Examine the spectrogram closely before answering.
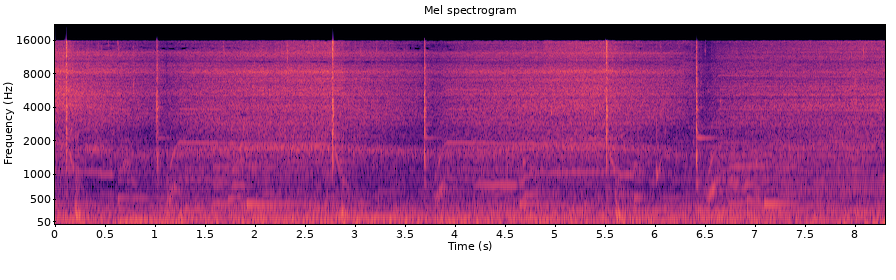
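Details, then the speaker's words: Sanyo PH137AC water pump on negative suction, taps opened: steady hum, cutting in and out smoothly at a relaxed interval with a light click, no rapid chatter thanks to the white accumulator tank; normal cycling. "matinya masih halus ya, nggak kasar, nggak tek tek tek tek tek. Itu karena adanya akumulator yang putih ini, tabung putih."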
